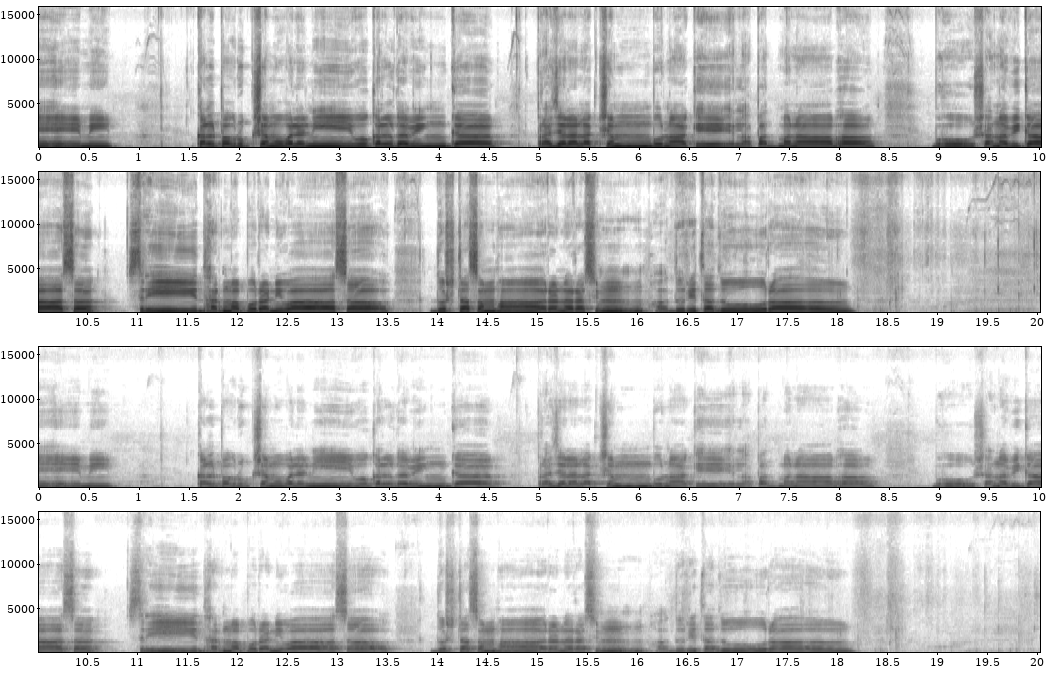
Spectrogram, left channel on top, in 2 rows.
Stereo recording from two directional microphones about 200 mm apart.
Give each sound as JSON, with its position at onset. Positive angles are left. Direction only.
{"t": 0.0, "sound": "speech", "side_deg": 40}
